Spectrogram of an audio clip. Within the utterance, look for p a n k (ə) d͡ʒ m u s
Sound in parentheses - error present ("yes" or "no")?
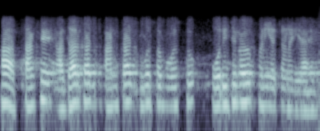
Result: yes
